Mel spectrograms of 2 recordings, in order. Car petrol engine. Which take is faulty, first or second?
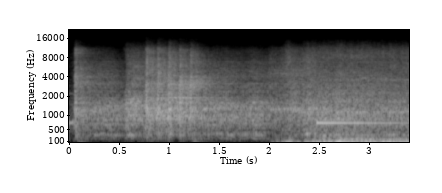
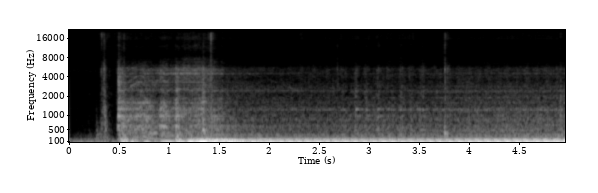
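second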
